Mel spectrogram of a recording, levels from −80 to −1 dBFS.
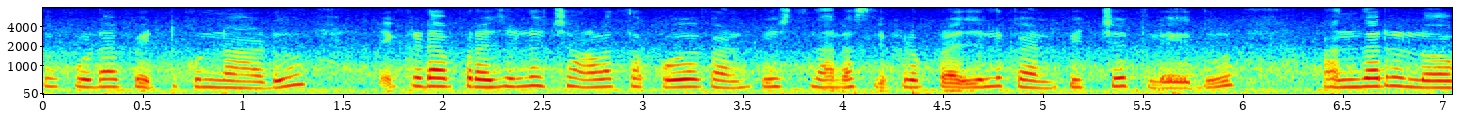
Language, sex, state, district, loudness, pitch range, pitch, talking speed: Telugu, female, Andhra Pradesh, Visakhapatnam, -15 LUFS, 250-280 Hz, 265 Hz, 120 wpm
